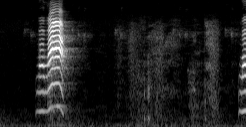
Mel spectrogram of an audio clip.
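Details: Pet Indian ringneck parrot, a talking bird: one loud, harsh, rising squawk, then softer scratchy murmurs. A second strident call begins at the end.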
